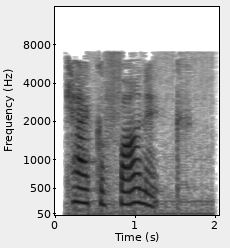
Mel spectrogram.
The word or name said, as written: cacophonic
